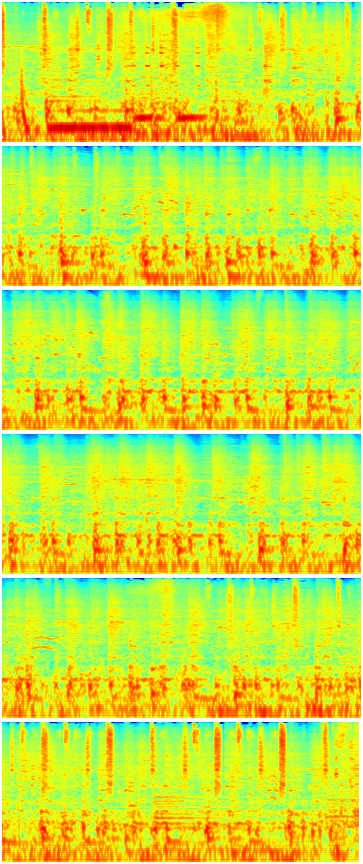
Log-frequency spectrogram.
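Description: Live carnival parade music with a steady drum and percussion beat, with voices of the crowd mixed in.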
